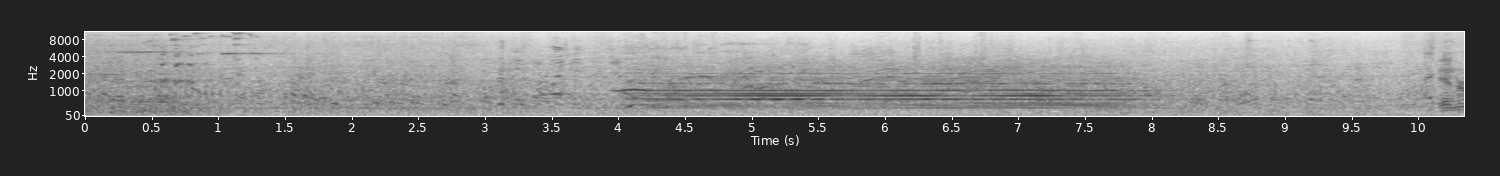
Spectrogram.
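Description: A train rolls past a 2014 89er parade, its steady rumble joined midway by a loud, sustained horn blast lasting several seconds before fading back into the rolling noise and background crowd.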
